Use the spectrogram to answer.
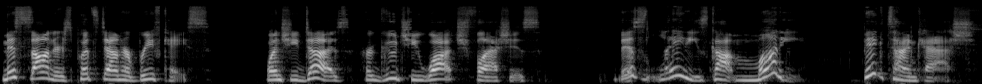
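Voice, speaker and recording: A woman teacher reading a first-person story aloud to schoolchildren in an expressive, colloquial storytelling manner. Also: medium pitch, slow pace, no room sound, clean studio sound.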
